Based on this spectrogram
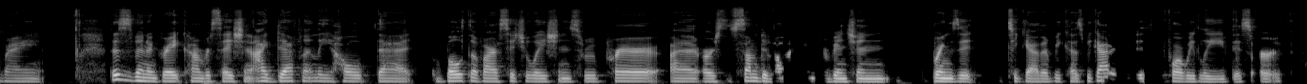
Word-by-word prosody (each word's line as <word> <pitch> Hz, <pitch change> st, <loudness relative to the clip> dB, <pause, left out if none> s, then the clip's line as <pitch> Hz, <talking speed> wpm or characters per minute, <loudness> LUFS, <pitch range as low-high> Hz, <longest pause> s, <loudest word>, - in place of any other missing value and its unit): Right. 140 Hz, -2 st, -7 dB, 0.7 s
This 225 Hz, +2 st, +6 dB
has 200 Hz, -4 st, -1 dB
been 175 Hz, -3 st, +4 dB
a 150 Hz, -, +3 dB
great 145 Hz, 0 st, +3 dB
conversation, 140 Hz, -1 st, 0 dB
I 160 Hz, -, +3 dB
definitely 155 Hz, +1 st, -1 dB
hope 145 Hz, 0 st, -3 dB
that 145 Hz, -1 st, -2 dB, 0.2 s
both 155 Hz, +3 st, +3 dB
of 150 Hz, -1 st, 0 dB
our 140 Hz, -1 st, +3 dB
situations 140 Hz, -1 st, -2 dB
through 140 Hz, -1 st, -3 dB
prayer, 145 Hz, 0 st, +2 dB
a 140 Hz, -1 st, 0 dB
or 140 Hz, 0 st, +2 dB
some 155 Hz, +4 st, 0 dB
divine 145 Hz, -1 st, 0 dB, 0.2 s
intervention 135 Hz, -, +1 dB, 0.4 s
brings 140 Hz, -2 st, +6 dB
it 140 Hz, -, 0 dB, 0.3 s
together 135 Hz, -2 st, 0 dB
because 140 Hz, -2 st, -5 dB
we 150 Hz, -, -4 dB
gotta 170 Hz, +2 st, +2 dB
do 145 Hz, -, -44 dB
this -, -, -31 dB
before 145 Hz, -2 st, +1 dB
we 135 Hz, 0 st, 0 dB
leave 130 Hz, -1 st, -3 dB
this 125 Hz, -1 st, -4 dB
Earth. -, -, -2 dB
140 Hz, 160 wpm, -24 LUFS, 140-150 Hz, 0.7 s, This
